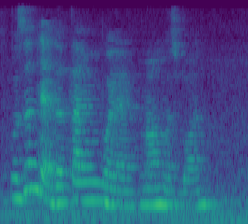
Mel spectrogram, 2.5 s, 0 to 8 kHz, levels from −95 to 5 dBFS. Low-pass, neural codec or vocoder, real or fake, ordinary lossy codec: 7.2 kHz; none; real; AAC, 32 kbps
